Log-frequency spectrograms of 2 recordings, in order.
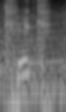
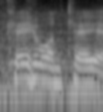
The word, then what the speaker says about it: K1K: It is not kick it is K1K actually.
